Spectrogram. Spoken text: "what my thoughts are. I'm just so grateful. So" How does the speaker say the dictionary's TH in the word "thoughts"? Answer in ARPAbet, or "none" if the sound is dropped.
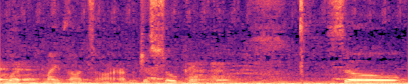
TH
